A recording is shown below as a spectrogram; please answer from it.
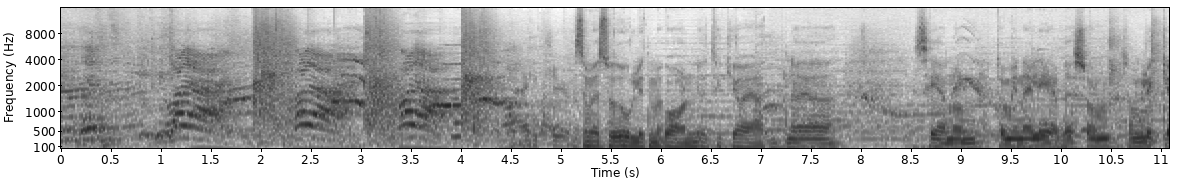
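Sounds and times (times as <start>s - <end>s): children's group voices: 0.0s - 4.6s, 6.8s - 9.7s
children clapping: 1.8s - 4.5s.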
